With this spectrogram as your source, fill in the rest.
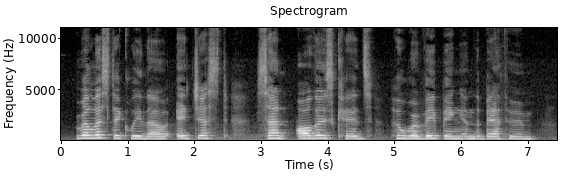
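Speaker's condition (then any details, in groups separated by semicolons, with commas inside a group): Cerebral palsy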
